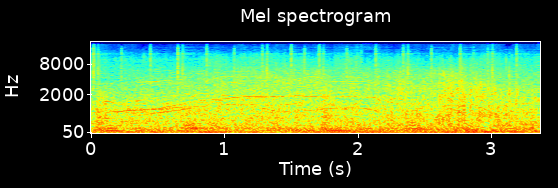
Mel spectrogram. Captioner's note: screaming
